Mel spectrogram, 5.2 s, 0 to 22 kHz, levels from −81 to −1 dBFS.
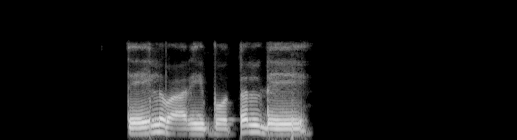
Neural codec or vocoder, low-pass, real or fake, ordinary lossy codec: codec, 16 kHz, 6 kbps, DAC; 7.2 kHz; fake; Opus, 24 kbps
